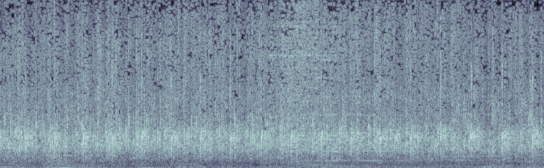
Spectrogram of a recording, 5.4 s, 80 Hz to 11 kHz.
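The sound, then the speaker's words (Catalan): A crowd claps loudly and continuously for about five seconds for the women's winners' podium at the RAC1 race prize-giving in Salou, a dense, steady wash of applause with no pauses and some faint voices mixed underneath. “Un fort aplaudiment, sisplau, pel podi femení.”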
